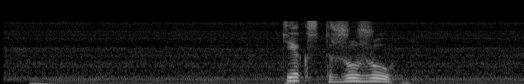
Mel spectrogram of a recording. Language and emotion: Russian, neutral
